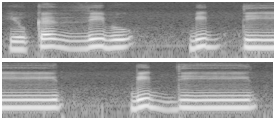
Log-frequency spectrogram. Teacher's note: یا کو ساکن ہے، اس سے پہلے زیر ہے، تھوڑا سا کھینچیں گے. اگر رک رہے ہیں تو زیادہ کھینچنے کا بھی حق ہے کیونکہ مد حرف مد پر جب سکون عارض یعنی ٹھہرتے ہیں آیت پر تو قراء کرام کے پاس اس میں 3 وجوہ جائز ہے: طول، توسط، قصر.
